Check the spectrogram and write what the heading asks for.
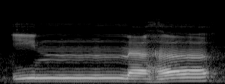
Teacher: ha makhrajnya di pangkal kerongkong.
